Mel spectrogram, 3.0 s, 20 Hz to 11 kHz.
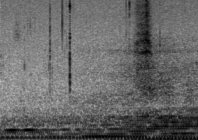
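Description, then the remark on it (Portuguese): A motorcycle engine with its exhaust removed rumbles and revs in a low, throaty drone as it passes down the middle of the street at 4:50 in the morning, holding steady for the whole stretch, with no voices over it. “São 4h50 da manhã, o cara tira escapamento da moto, que já é um babaquice e ainda passa no meio da rua.”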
